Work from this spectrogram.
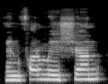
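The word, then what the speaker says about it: information: में करते हैं और टी आई ओ एन का उच्चारण हम हमेशा सन करते हैं मेशन इन फॉर्मेशन ठीक है ना इंफॉर्मेशन इंफॉर्मेशन होता है जानकारी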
